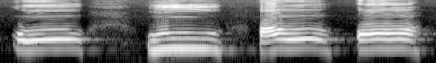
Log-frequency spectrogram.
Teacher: इन स्वरों में क्या हो रहा है? हमारा होठ गोल गोल हो जा रहा है। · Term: वृत्ताकार स्वर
